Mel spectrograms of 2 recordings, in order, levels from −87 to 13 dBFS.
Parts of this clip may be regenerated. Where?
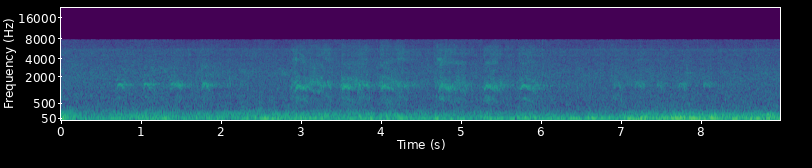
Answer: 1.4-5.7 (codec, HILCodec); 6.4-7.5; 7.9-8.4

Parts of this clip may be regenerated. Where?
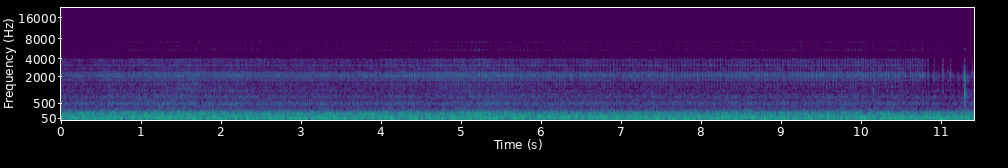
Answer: 1.0-1.6 (vocoder, BigVGAN v2); 9.9-11.4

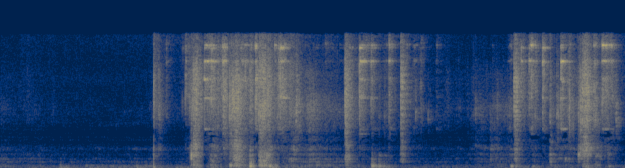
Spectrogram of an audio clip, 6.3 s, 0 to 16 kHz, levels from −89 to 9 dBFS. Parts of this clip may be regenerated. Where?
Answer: none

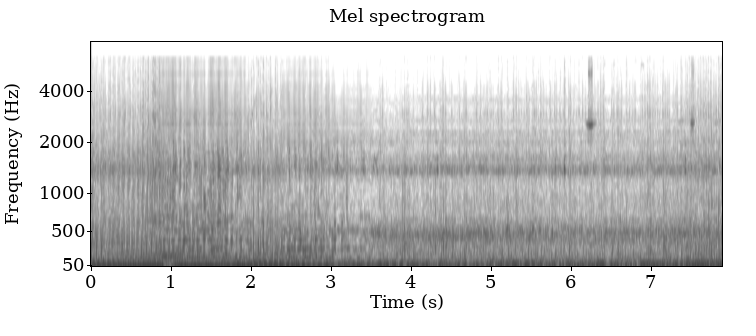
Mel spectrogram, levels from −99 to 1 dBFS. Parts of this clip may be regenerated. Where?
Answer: 0.9-2.0 (vocoder, BigVGAN v2); 2.4-3.5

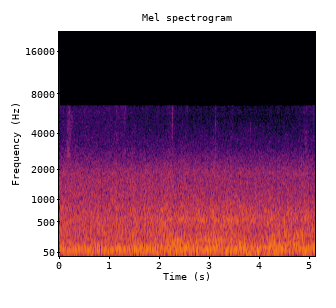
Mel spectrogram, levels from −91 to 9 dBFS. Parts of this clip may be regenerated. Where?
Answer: none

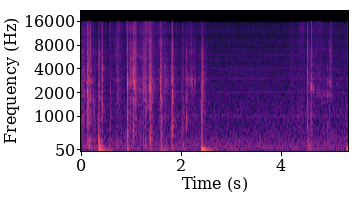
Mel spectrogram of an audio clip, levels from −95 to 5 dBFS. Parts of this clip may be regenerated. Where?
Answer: 0.5-3.7 (vocoder, BigVGAN v2); 4.4-5.3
